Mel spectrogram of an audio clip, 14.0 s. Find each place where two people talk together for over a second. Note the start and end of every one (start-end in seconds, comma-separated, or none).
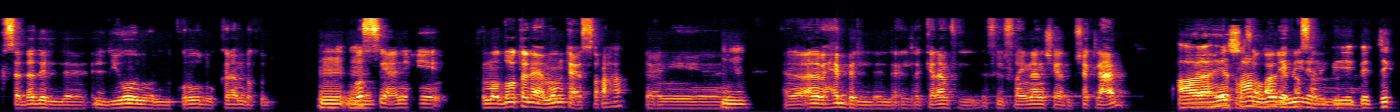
11.9-13.4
